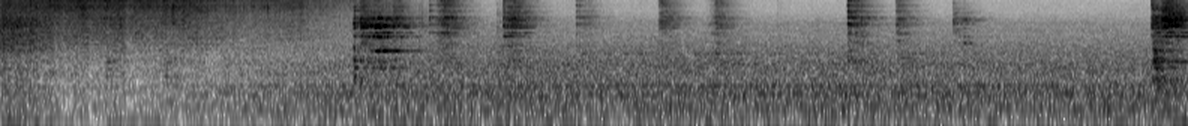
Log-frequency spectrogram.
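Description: Bean sprouts and greens sizzling as they are stir-fried with chopsticks in a hot wok. After about two seconds the sizzle fades and chopsticks clink and scrape against the wok and plate as the vegetables are moved out; a short hiss comes near the end.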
